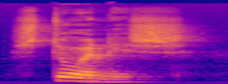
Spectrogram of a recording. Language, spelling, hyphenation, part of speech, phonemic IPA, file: Dutch, stoornis, stoor‧nis, noun, /ˈstoːrnɪs/, Nl-stoornis.ogg
- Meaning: disorder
